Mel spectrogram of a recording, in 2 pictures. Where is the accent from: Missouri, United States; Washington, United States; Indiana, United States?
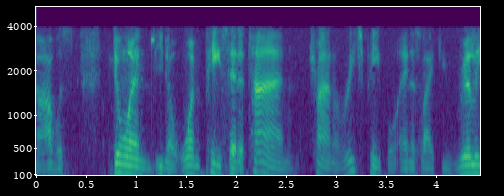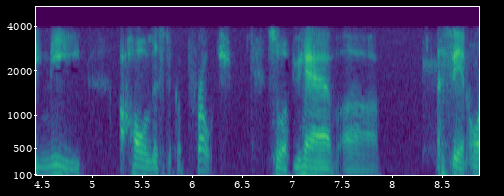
Missouri, United States; St. Louis; St. Louis, originally. St. Louis, Missouri.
